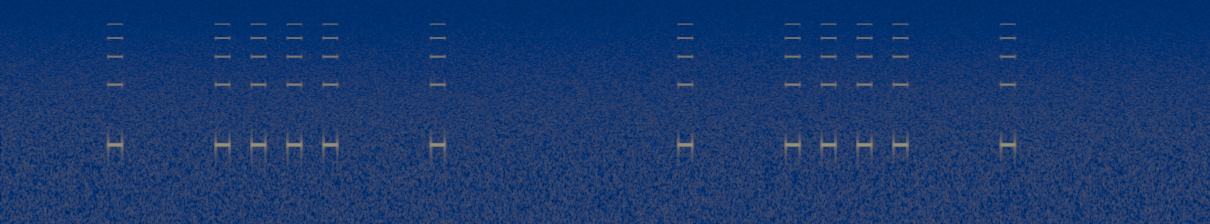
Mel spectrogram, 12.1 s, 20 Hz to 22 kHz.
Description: Beep code, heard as beeps from a small speaker, played twice, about 1550 Hz. 1-4-1. In Phoenix BIOS tables: address line failure in the first 64 KB of memory.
